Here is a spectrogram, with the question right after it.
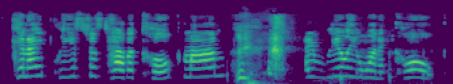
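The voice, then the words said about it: Talks like a little girl. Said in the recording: “And you just talk like this. ... Just talk like a little girl.”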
